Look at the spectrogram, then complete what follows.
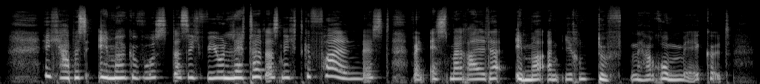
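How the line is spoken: Continued whining. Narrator (German): jammerte Pelanda weiter

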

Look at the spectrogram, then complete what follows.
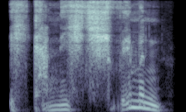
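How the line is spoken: Whisper. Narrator (German): flüsterte Murmeltier

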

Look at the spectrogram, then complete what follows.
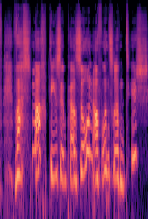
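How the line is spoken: Woman shrieking, drowned by music. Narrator (German): Ihr Kreischen geht in der Musik unter

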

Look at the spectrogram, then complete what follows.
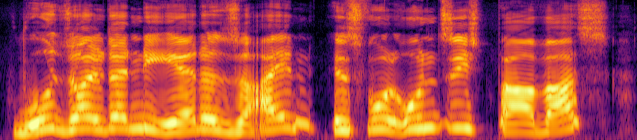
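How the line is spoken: Mocking. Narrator (German): spottete

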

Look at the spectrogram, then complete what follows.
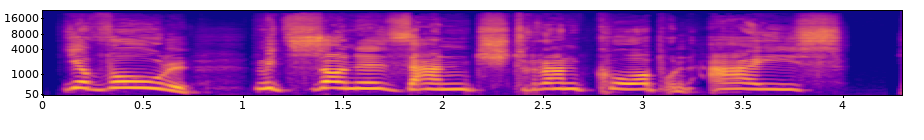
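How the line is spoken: Excited jubilant cheering. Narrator (German): jubelte Lachmöwe und schlug aufgeregt mit den Flügeln

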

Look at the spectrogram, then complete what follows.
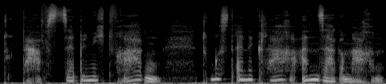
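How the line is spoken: Whispered. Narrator (German): flüsterte mir Jelis zu

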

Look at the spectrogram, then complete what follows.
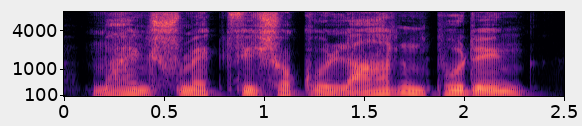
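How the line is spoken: Enthusiastic call. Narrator (German): rief der Lange begeistert

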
